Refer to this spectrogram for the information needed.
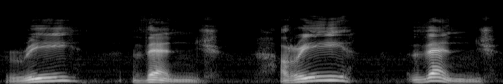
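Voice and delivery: "Revenge" said slowly and clearly, twice; demo pronunciation. Shown as a demonstration. Narrator cheerfully modelling "Revenge" for the fairy boy. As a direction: model "Revenge" for a child to copy. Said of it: "try and pronounce it".

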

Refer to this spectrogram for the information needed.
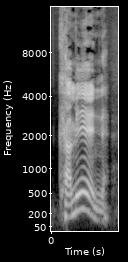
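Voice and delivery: put-on gruff old man calling out. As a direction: bark it out like a crusty old gentleman. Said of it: "a gruff voice called out".

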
